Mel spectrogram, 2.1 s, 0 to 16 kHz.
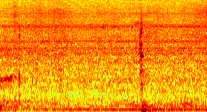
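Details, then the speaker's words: Dodge Charger SRT8 with aftermarket Wavetrac limited-slip differential, on ramps with parking brake holding the axles, input flange rocked back and forth: one dull low clunk as the slack takes up; excessive backlash, also bumps shifting Drive to Reverse. "has a lot of play back and forth between when it locks the axles into starting to try to move them in one direction and going into the other direction so you can hear that clunk in there too"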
